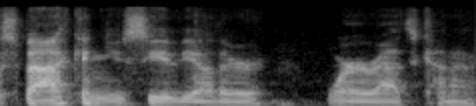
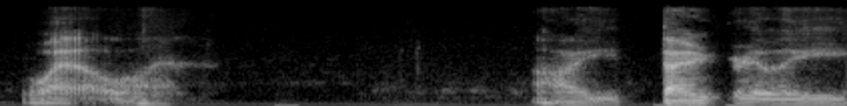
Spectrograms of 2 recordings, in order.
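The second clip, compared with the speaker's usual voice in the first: put-on London Cockney accent; 4 dB quieter than usual. Retelling what Winton said when he spoke up, in a Cockney accent. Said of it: "going Cockney for a second".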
